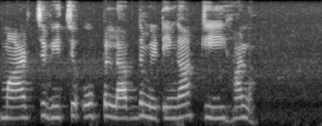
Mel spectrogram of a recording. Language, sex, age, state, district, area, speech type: Punjabi, female, 30-45, Punjab, Mohali, urban, read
